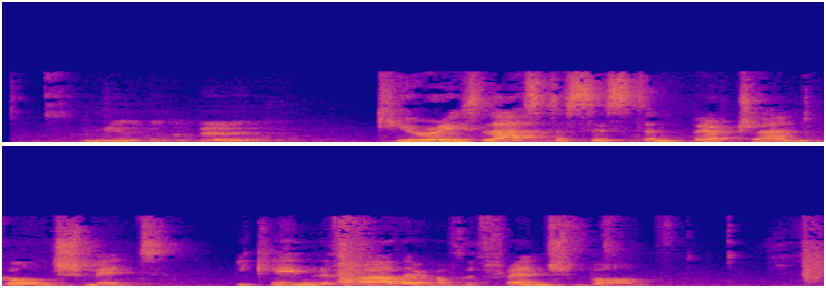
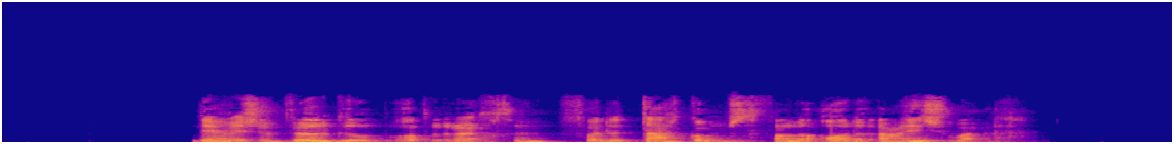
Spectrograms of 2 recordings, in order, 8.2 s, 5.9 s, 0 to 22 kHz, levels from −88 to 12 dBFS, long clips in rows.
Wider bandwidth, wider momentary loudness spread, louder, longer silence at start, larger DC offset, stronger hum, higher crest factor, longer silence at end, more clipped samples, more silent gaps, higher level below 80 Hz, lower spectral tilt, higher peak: first, 11.5 kHz vs 7.6 kHz; first, 15 LU vs 9 LU; about the same, -18 LUFS vs -18 LUFS; second, 0.2 s vs 0.95 s; neither; neither; about the same, 18 dB vs 18 dB; second, 0 s vs 0.85 s; neither; neither; second, -66 dBFS vs -54 dBFS; second, -3.5 dB/octave vs -5.5 dB/octave; about the same, -2 dBFS vs -2 dBFS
